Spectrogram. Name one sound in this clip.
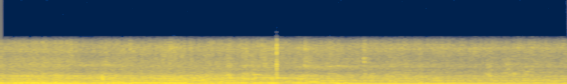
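A diesel articulated city bus drives, heard from inside, its engine note sinking and then holding steady.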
